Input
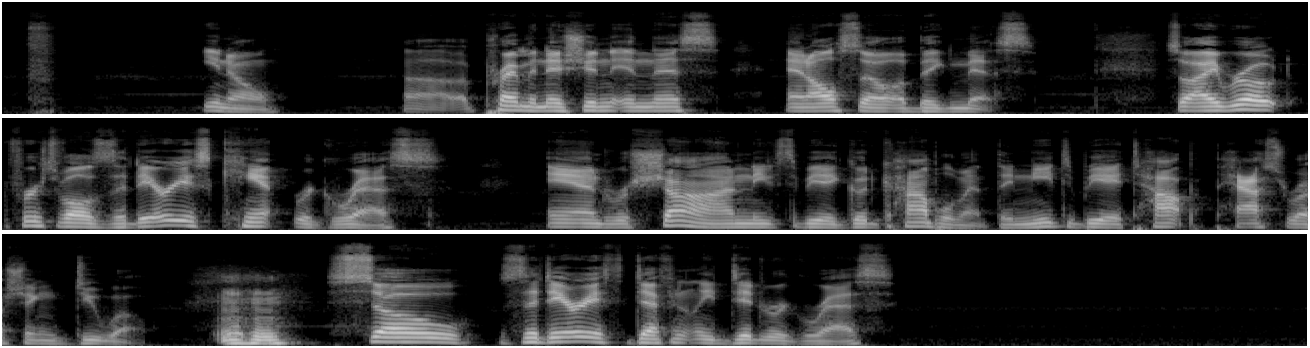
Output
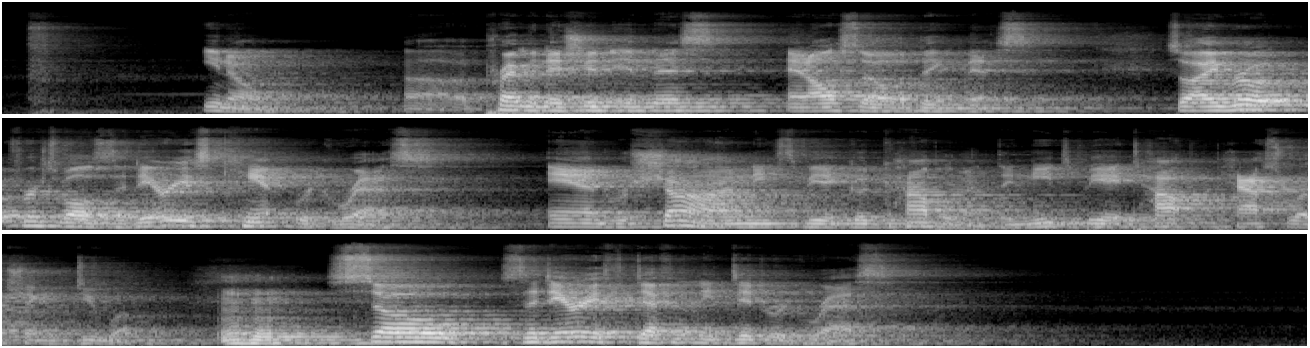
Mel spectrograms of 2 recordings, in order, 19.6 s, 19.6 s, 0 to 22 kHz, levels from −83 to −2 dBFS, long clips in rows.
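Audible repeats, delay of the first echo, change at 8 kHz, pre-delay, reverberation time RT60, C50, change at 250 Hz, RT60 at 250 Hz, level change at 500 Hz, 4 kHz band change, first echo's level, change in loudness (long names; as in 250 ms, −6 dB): 1, 70 ms, +7.0 dB, 4 ms, 2.1 s, 4.5 dB, +7.5 dB, 2.7 s, +8.0 dB, +7.0 dB, −12.0 dB, +7.5 dB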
